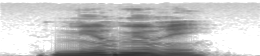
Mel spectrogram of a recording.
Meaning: to murmur
- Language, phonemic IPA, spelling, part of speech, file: French, /myʁ.my.ʁe/, murmurer, verb, Fr-murmurer.ogg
